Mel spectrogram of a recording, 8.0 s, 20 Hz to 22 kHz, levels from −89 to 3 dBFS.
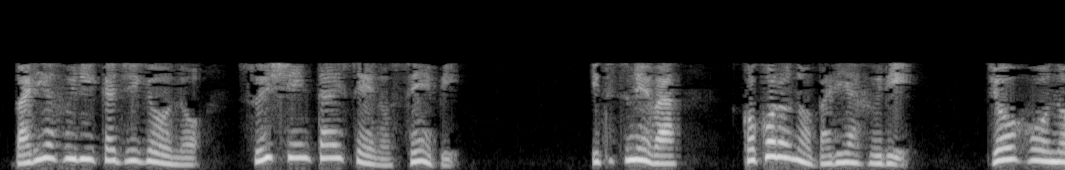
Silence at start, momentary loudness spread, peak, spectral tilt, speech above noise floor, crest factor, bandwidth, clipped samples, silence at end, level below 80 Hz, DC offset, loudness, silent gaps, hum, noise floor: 0.1 s; 11 LU; -4 dBFS; -8 dB/octave; 59 dB; 14 dB; 5 kHz; under 0.1%; 0 s; -58 dBFS; under 0.1%; -19 LUFS; none; none; -77 dBFS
